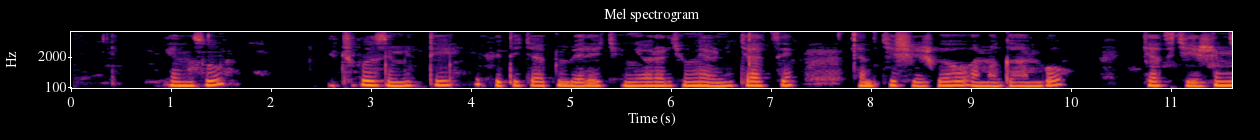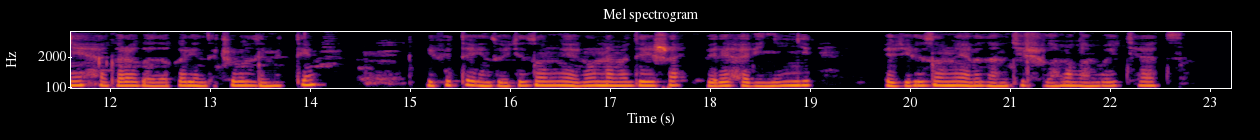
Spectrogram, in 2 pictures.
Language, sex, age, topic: Kinyarwanda, female, 18-24, health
